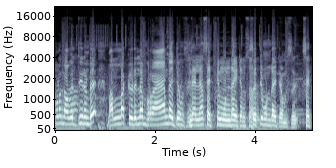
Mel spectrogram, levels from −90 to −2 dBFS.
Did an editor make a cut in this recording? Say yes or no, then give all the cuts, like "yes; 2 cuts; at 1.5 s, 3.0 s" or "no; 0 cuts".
yes; 1 cut; at 2.6 s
